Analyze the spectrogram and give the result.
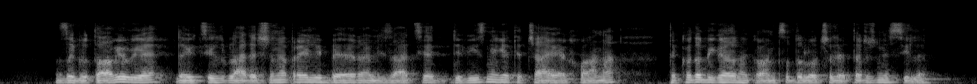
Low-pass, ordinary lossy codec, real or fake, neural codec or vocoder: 7.2 kHz; none; fake; codec, 16 kHz, 4 kbps, FreqCodec, smaller model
